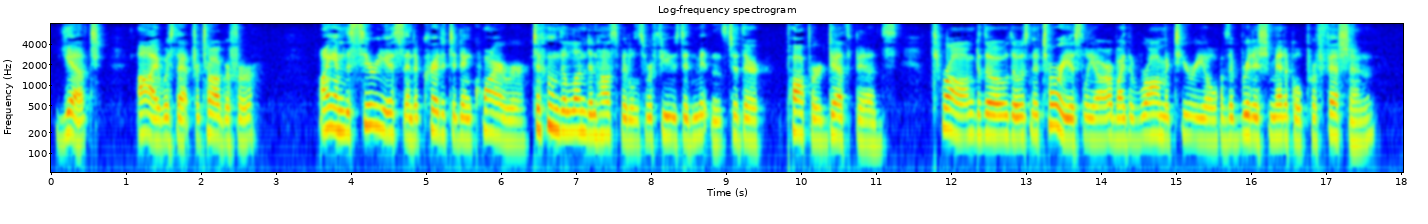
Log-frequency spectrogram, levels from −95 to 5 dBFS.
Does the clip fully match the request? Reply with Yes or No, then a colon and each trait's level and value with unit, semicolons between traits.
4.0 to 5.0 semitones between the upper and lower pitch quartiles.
No: average, 2.8 semitones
